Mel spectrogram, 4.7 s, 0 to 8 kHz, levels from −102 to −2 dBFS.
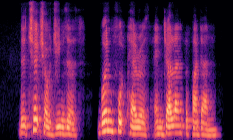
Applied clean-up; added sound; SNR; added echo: neural mask model Resemble Enhance denoiser.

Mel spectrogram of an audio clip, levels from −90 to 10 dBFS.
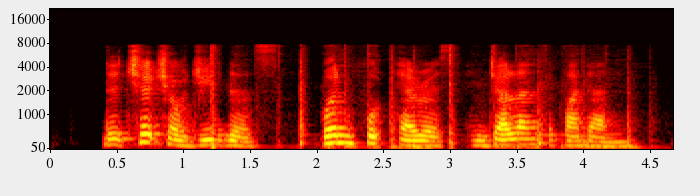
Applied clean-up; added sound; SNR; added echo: neural mask model RNNoise.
